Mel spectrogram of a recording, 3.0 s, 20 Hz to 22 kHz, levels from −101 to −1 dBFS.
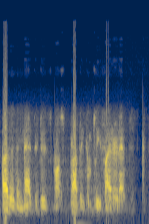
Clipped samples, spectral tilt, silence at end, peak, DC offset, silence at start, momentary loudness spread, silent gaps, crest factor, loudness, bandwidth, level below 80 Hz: under 0.1%; -6 dB/octave; 0.15 s; 0 dBFS; under 0.1%; 0.05 s; 10 LU; none; 16 dB; -17 LUFS; 10 kHz; -54 dBFS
